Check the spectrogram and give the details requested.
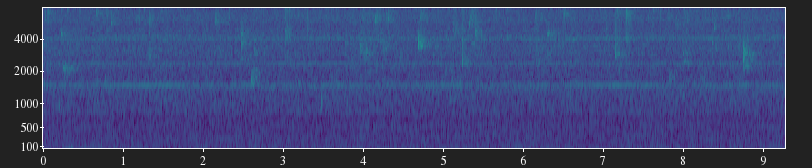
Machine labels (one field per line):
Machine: pump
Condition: normal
